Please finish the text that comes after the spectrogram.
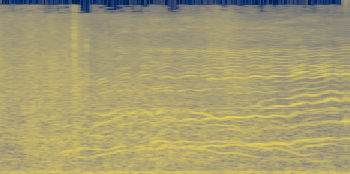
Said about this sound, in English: Whoa, it's like a river of orange juice rushing around the papillae.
